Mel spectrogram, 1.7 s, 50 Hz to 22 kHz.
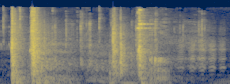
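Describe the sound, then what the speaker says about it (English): Several short bleats from Minecraft sheep in a Sky Factory 2 modded world, a quick run of nasal calls close by, then tapering off. "we got sheep over there"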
